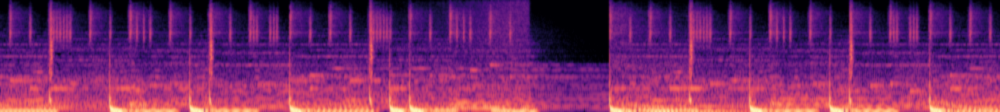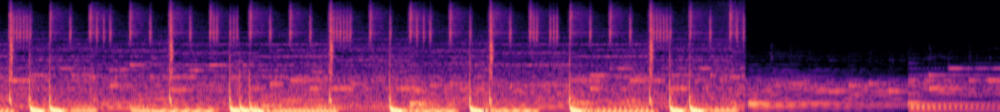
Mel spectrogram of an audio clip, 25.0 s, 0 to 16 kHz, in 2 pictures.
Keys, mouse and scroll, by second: 0.5-1.0 drag, 3.8 click, 4.8 ctrl+d, 5.8 click, 9.8-12.0 drag, 13.8 s, 14.9 click, 15.7-16.4 typing, 16.8 click, 19.4 click, 19.6-20.6 typing, 20.4-22.4 drag, 23.4 ctrl+z, 24.2 click.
